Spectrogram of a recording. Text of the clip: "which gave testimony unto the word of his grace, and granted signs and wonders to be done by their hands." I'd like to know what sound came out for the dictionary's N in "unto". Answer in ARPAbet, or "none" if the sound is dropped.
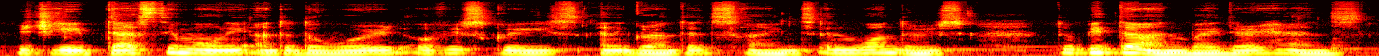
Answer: N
